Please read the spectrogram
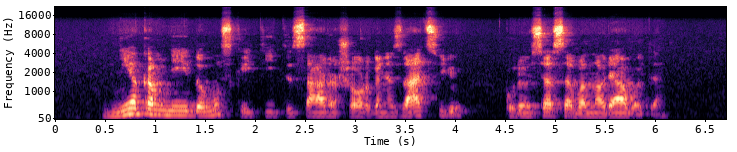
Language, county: Lithuanian, Šiauliai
